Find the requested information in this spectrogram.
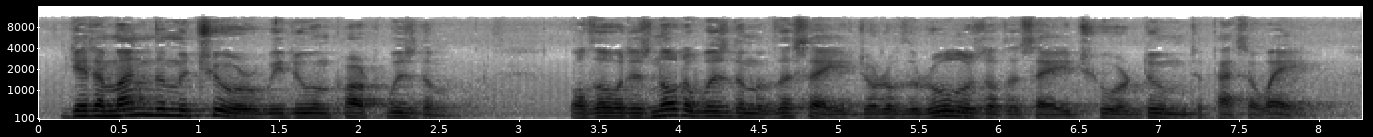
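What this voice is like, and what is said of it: Noticeable accent while reading aloud. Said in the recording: “that amazing accent that God's given him. ... He thinks we all have an accent, but we know it's him.”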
